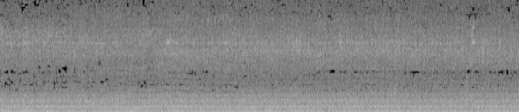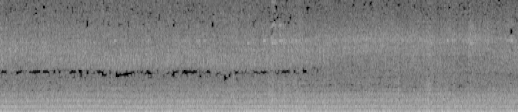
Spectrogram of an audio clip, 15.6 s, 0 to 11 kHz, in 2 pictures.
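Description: Sonalika DI-60 tractor, a heavy 60 horsepower farm machine, idling at a dusty field, a steady low diesel rumble running evenly throughout with no talk over it.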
